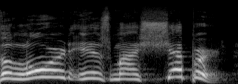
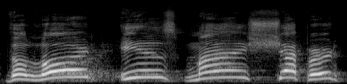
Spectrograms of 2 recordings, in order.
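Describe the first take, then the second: First: Slow preached declaration. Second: The Lord is my shepherd, drawn out loud and high; louder, slower repeat. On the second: Preacher leading the congregation, repeating it loud and slow. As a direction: shout it back even bigger, very slowly. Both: Shown as a demonstration. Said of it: "Come on, say it again".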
